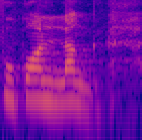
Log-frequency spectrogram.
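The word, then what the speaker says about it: फूकन लंग: ये जो आप पढ़ रहे हैं ना, बॉर्ग फूकॉन, इसको बेसिकली बोला जाता है फूकॉन लंग, ठीक है। ये बेसिकली इनका जो नाम है इसका प्रोनाउंसिएशन है फूकॉन लंग, लचित फूकॉन लंग।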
